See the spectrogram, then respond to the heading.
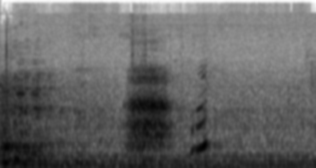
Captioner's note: laughter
